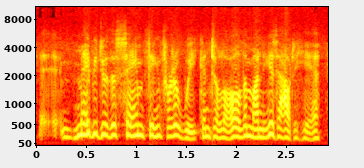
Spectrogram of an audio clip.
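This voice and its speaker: A muffled vintage radio play. A woman acts an anxious, scheming American working-class wife. She talks fast in plain, ungrammatical speech with a husky, very expressive voice. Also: medium pitch, dry recording, natural voice. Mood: eager, scheming. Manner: ungrammatical, plain-spoken, fretful. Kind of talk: 1940s-50s American radio drama acting. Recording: dull lo-fi vintage radio recording.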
